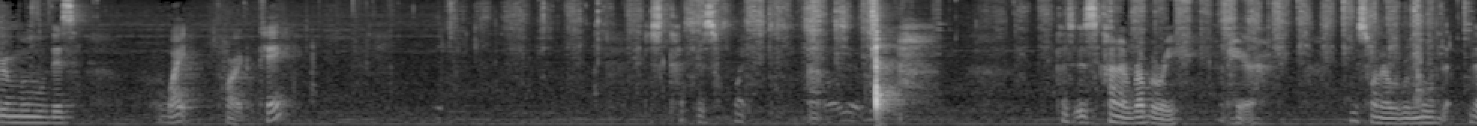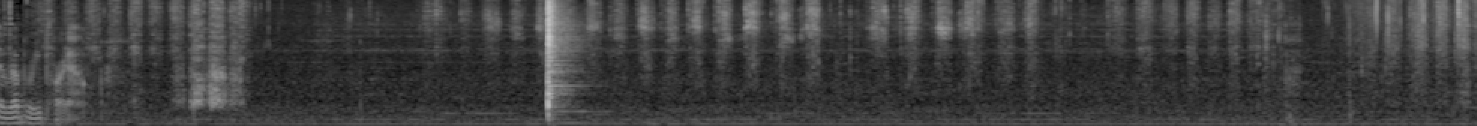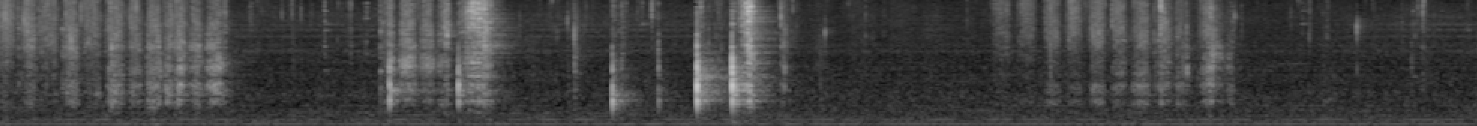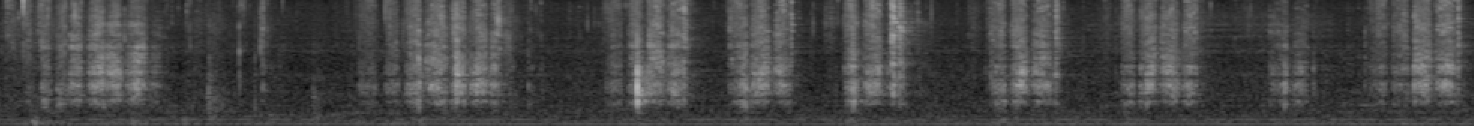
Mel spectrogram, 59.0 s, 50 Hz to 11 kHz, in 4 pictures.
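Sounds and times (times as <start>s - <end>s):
knife cutting on cutting board: 15.6s - 17.3s, 28.4s - 31.9s, 33.3s - 34.6s, 36.8s - 37.2s, 44.5s - 46.0s, 47.9s - 49.4s, 50.4s - 53.4s, 54.2s - 56.4s, 57.0s - 59.0s.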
